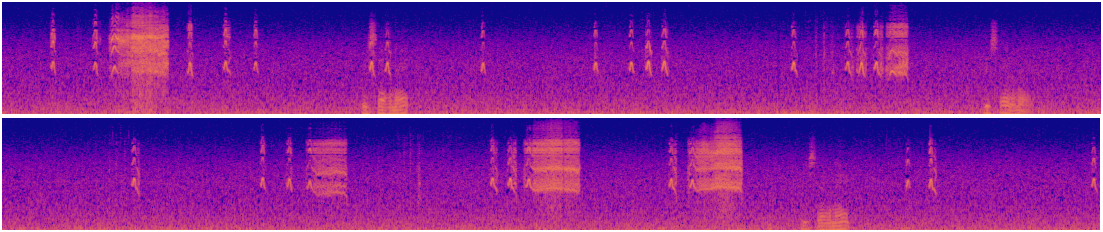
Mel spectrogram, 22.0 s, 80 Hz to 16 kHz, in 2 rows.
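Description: A bird, number 378, being handled gives repeated harsh, raspy squawks in short bursts at irregular intervals, with a few lower, nasal honking calls mixed in. No one speaks.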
